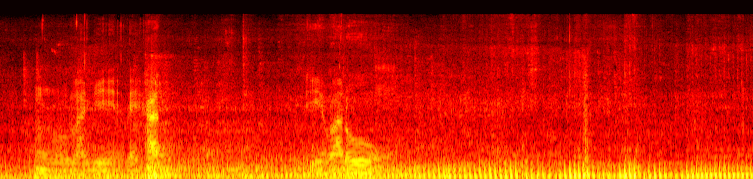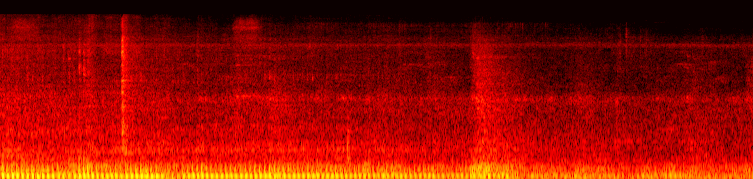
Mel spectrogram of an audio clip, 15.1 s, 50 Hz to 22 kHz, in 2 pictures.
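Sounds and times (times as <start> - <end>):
small engine idling: 0.0 - 15.0.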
